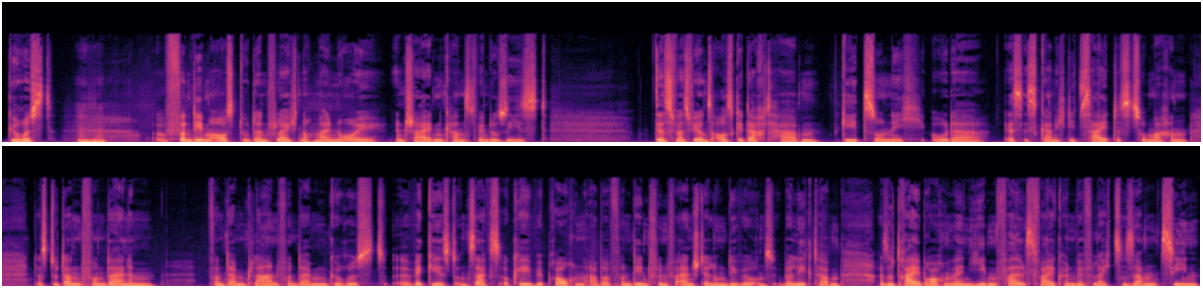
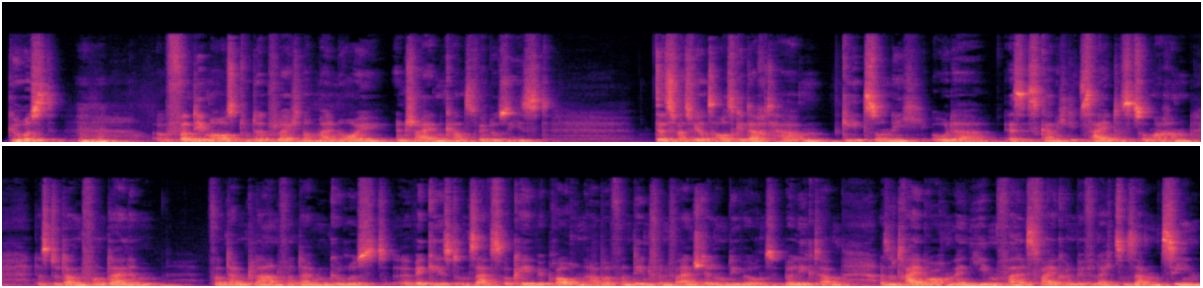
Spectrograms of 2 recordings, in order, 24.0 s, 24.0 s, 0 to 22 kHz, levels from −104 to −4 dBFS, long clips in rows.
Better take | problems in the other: first | off-mic speech; far // room echo; slight; dies away in 0.4 s

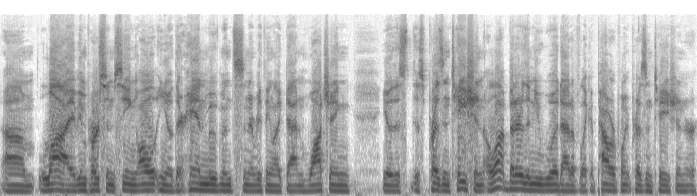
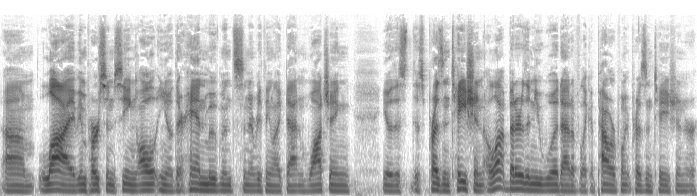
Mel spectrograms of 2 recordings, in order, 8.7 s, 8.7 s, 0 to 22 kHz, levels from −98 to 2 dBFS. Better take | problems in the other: second | distortion; heavy; 7 dB below the speech

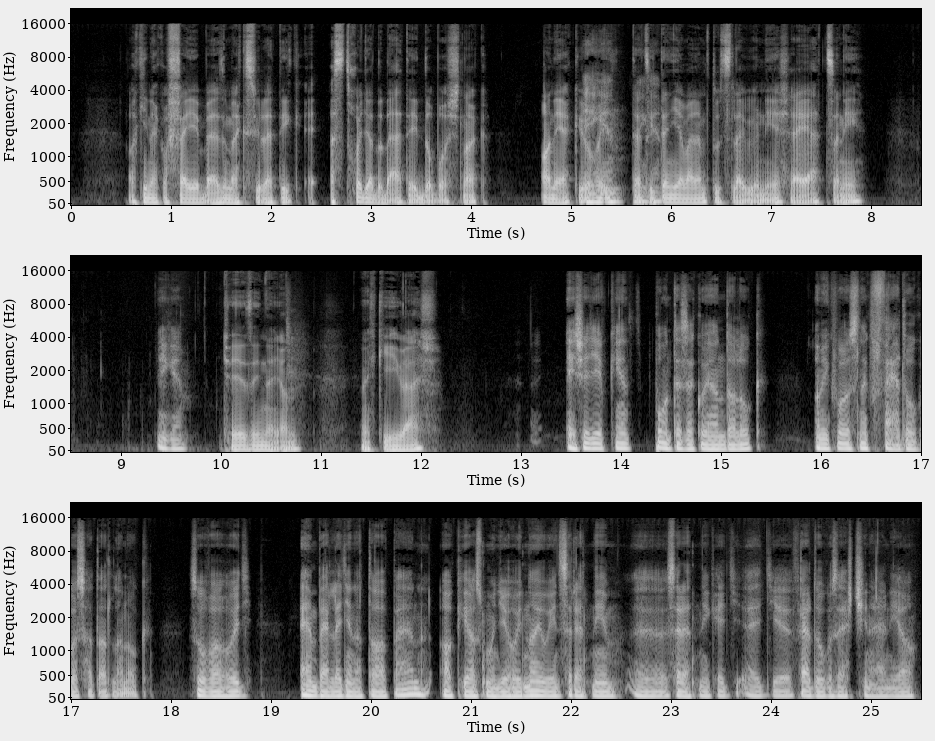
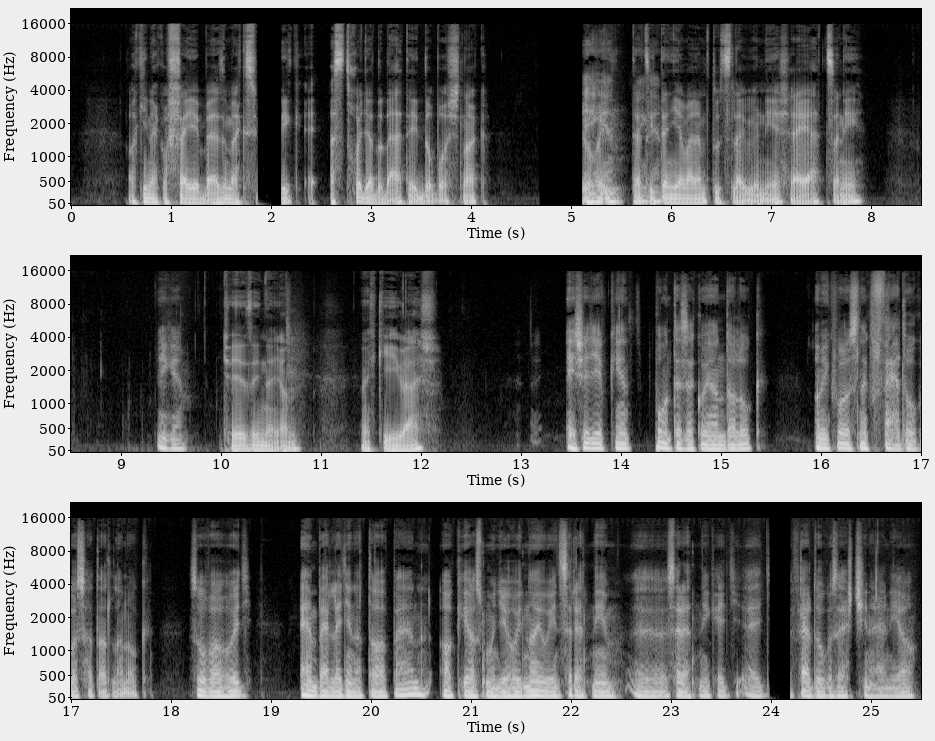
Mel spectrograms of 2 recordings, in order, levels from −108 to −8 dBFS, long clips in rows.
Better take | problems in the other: first | audio cutting out; at 2 s, at 4.5 s and at 24 s

